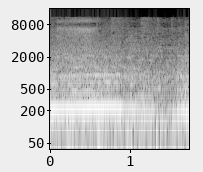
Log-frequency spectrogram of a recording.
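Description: Suzuki Escudo race car tuned past 900 horsepower in Gran Turismo 7, a sustained loud engine drone at steady pitch with a slight dip near the end, alone without voices.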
